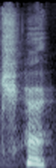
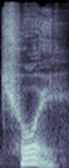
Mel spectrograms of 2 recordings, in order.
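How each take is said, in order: First: The name is said with an 'eh' vowel. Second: The name is said with an 'oy' vowel. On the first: The speaker calls it right. "It's Che" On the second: The speaker calls it wrong. "It's not Choi"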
